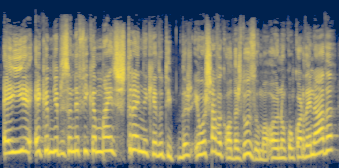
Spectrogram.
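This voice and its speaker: A young woman with a European Portuguese accent chats at a rapid pace in a fairly high voice. She co-hosts casually, with slang and English phrases mixed in. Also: animated. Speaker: podcast co-host. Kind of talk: casual chat.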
